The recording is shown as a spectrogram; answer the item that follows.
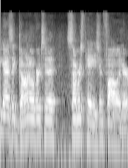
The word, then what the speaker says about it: Sommer: have gone over to Summer's page and followed her right over here on Tick Tock summer s-o-m-m-e-r exactly how it sounds it's how it's spelled you'll find her on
